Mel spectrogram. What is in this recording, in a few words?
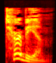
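"terbium", British English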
